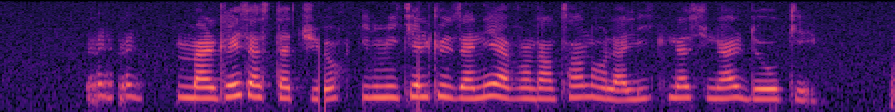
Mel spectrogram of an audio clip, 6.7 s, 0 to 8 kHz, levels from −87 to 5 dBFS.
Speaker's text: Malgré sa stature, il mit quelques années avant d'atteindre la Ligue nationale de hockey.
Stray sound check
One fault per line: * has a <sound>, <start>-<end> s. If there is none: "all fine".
* has a laugh, 0.7-1.1 s
* has a dropout, 2.4-2.4 s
